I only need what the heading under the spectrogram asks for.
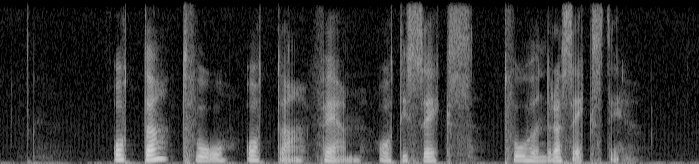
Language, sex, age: Swedish, female, 56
